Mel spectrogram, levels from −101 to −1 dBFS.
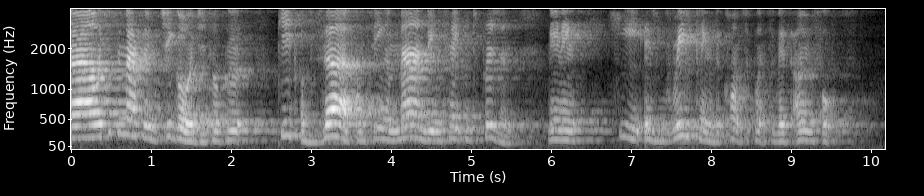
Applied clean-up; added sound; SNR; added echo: none; none; none; reverberation time 1.4 s.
